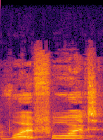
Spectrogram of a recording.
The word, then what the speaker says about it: Wolford: fun box I believe the brand is Wolford or voipfort as I would say in German it's an Austrian brand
